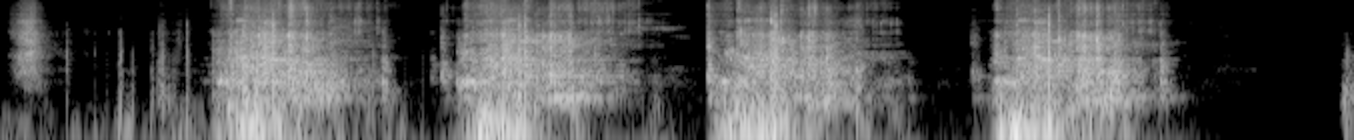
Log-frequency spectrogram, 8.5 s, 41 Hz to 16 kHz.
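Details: Barn-find Snapper chipper shredder, 8hp Briggs & Stratton engine, with a suspected carburetor fuel problem, a new gas cap fitted and the choke closed: four rope pulls whirr and die, never firing. It later ran on carb cleaner.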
